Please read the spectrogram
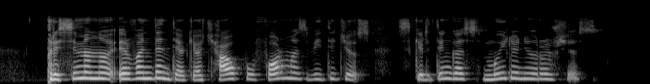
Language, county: Lithuanian, Vilnius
